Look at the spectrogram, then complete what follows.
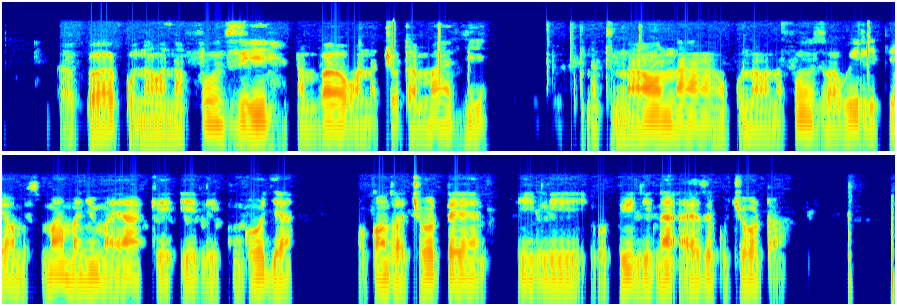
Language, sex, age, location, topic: Swahili, female, 36-49, Wajir, health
